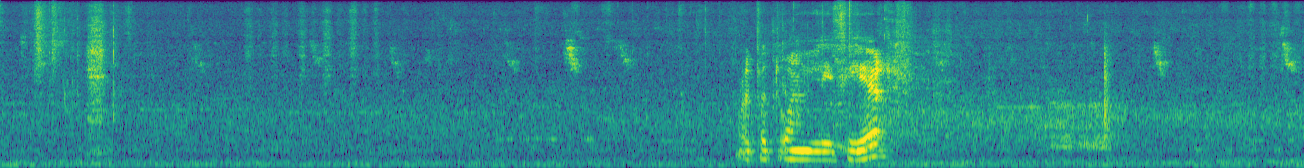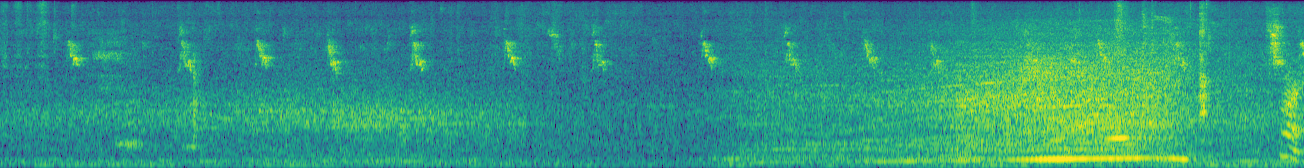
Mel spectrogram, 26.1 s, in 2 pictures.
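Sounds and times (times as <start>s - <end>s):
low engine hum: 20.0s - 26.0s.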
